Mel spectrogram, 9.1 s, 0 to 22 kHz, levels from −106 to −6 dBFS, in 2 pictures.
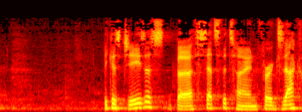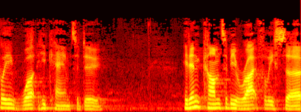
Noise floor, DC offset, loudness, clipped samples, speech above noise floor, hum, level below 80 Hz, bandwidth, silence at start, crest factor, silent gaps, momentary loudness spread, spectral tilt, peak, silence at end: -60 dBFS; under 0.1%; -29 LUFS; under 0.1%; 31 dB; none; -70 dBFS; 11.5 kHz; 0 s; 24 dB; none; 8 LU; -3.5 dB/octave; -8 dBFS; 0 s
